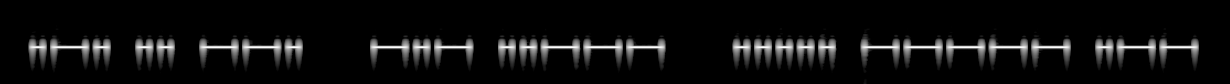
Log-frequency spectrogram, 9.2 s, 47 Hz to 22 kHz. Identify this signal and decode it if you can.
Morse code, heard as a keyed tone, about 15 wpm, 700 Hz. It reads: RIG K2 50W
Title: Practice QSO - Exchange 2 - Info - 15wpm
